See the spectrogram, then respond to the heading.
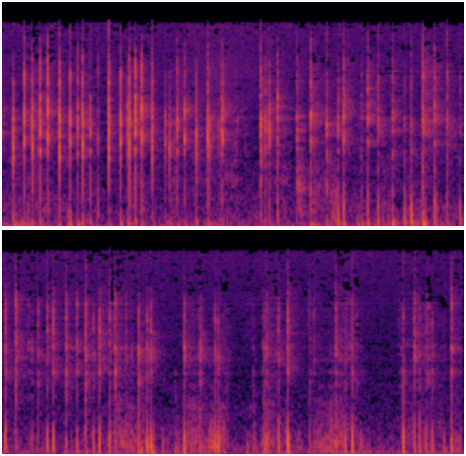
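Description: Long nails tap and scratch across the face of a long, narrow black cardboard lip gloss box held close to the mic. The sound is a rapid, uneven stream of dry clicks and scraping crackles, bright and papery with a soft low thump under some taps, and each hit dies away almost instantly.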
